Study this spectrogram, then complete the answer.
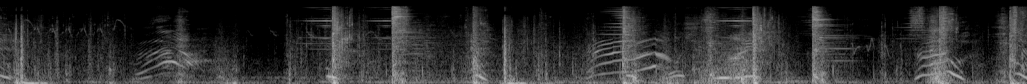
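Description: Swords clash and strike in quick, sharp blows.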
